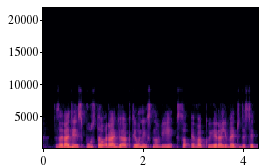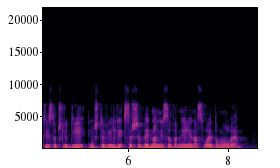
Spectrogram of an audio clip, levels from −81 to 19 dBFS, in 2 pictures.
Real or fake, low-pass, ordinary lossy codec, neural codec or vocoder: real; 7.2 kHz; Opus, 24 kbps; none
